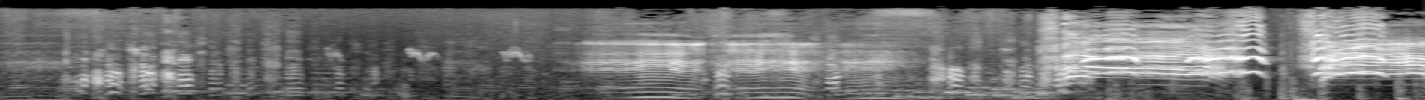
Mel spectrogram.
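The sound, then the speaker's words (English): Loud, shrill screeching from a female chimpanzee named Winona rises in repeated bursts, building from hooting calls into piercing, wavering shrieks, with no talking underneath. “She's not a monkey. She's a chimpanzee.”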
